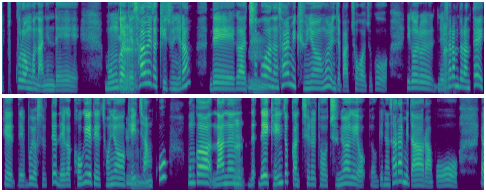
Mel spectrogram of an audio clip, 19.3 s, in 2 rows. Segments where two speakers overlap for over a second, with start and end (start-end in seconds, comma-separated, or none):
none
